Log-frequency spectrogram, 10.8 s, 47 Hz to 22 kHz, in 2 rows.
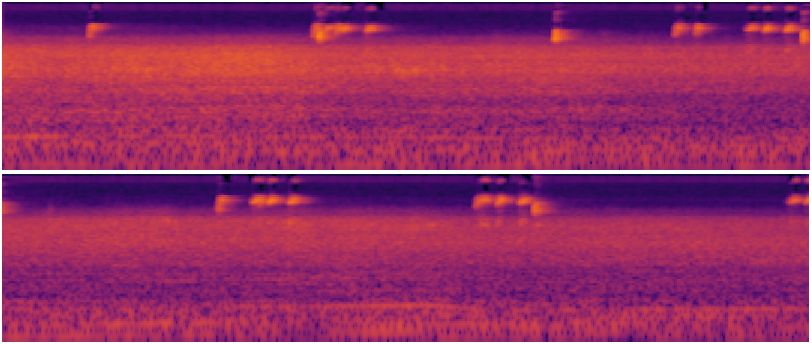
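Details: Northern cardinal fledgling on its first day out of the nest, fed by the male, in Canada on September 12, 2020. Very high, thin chips in quick clusters of two or three, repeated often over steady broadband background hiss.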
